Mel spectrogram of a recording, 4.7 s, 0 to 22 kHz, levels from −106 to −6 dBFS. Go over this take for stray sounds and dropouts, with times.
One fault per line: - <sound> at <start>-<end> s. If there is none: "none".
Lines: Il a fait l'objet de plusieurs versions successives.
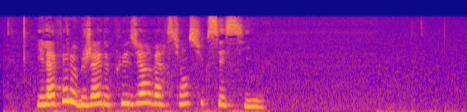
none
